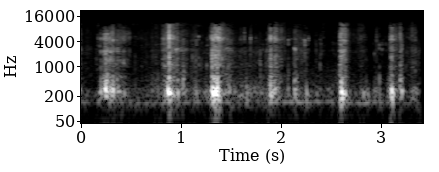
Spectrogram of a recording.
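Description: Quiet crunching and chewing of salted beetroot fries. Soft, crisp bites come in an irregular series of many small crunches with short pauses between them, and no talk.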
